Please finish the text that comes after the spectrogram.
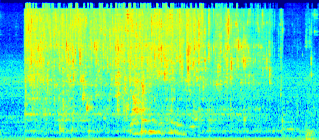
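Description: Capsicums are rinsed under a running kitchen tap: a steady close stream of water pours and splashes for several seconds, with shifting gurgles as the vegetables are handled, then stops abruptly near the end.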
